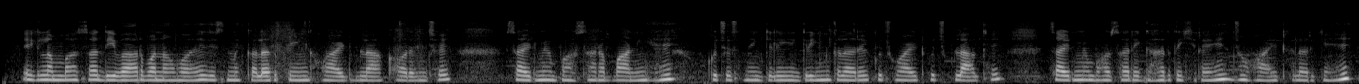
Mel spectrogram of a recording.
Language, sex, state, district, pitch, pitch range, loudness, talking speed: Hindi, female, Uttar Pradesh, Budaun, 200 Hz, 195-210 Hz, -27 LUFS, 200 wpm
